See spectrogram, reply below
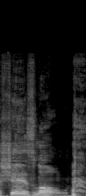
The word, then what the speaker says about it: chaises longues: But the French plural is S, adding S's on both. – Yeah, but you wouldn't pronounce either S, though. You'd have it. You're at IKEA. At IKEA, you'd go, I want deux chaises longues.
